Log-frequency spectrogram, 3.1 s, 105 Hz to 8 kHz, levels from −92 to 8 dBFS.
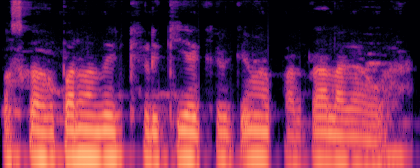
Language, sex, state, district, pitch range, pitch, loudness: Hindi, male, Jharkhand, Deoghar, 130-140 Hz, 135 Hz, -18 LUFS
